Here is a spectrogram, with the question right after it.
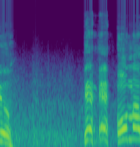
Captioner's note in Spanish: Coach se ríe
